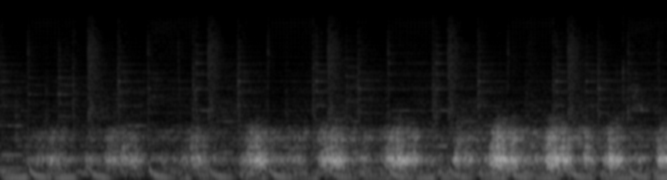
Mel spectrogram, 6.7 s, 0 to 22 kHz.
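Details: Fetal heartbeat picked up by a handheld BSM-FD20 fetal Doppler with its 3.3 MHz probe during a function test: rhythmic whooshing pulses at about 110 per minute.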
